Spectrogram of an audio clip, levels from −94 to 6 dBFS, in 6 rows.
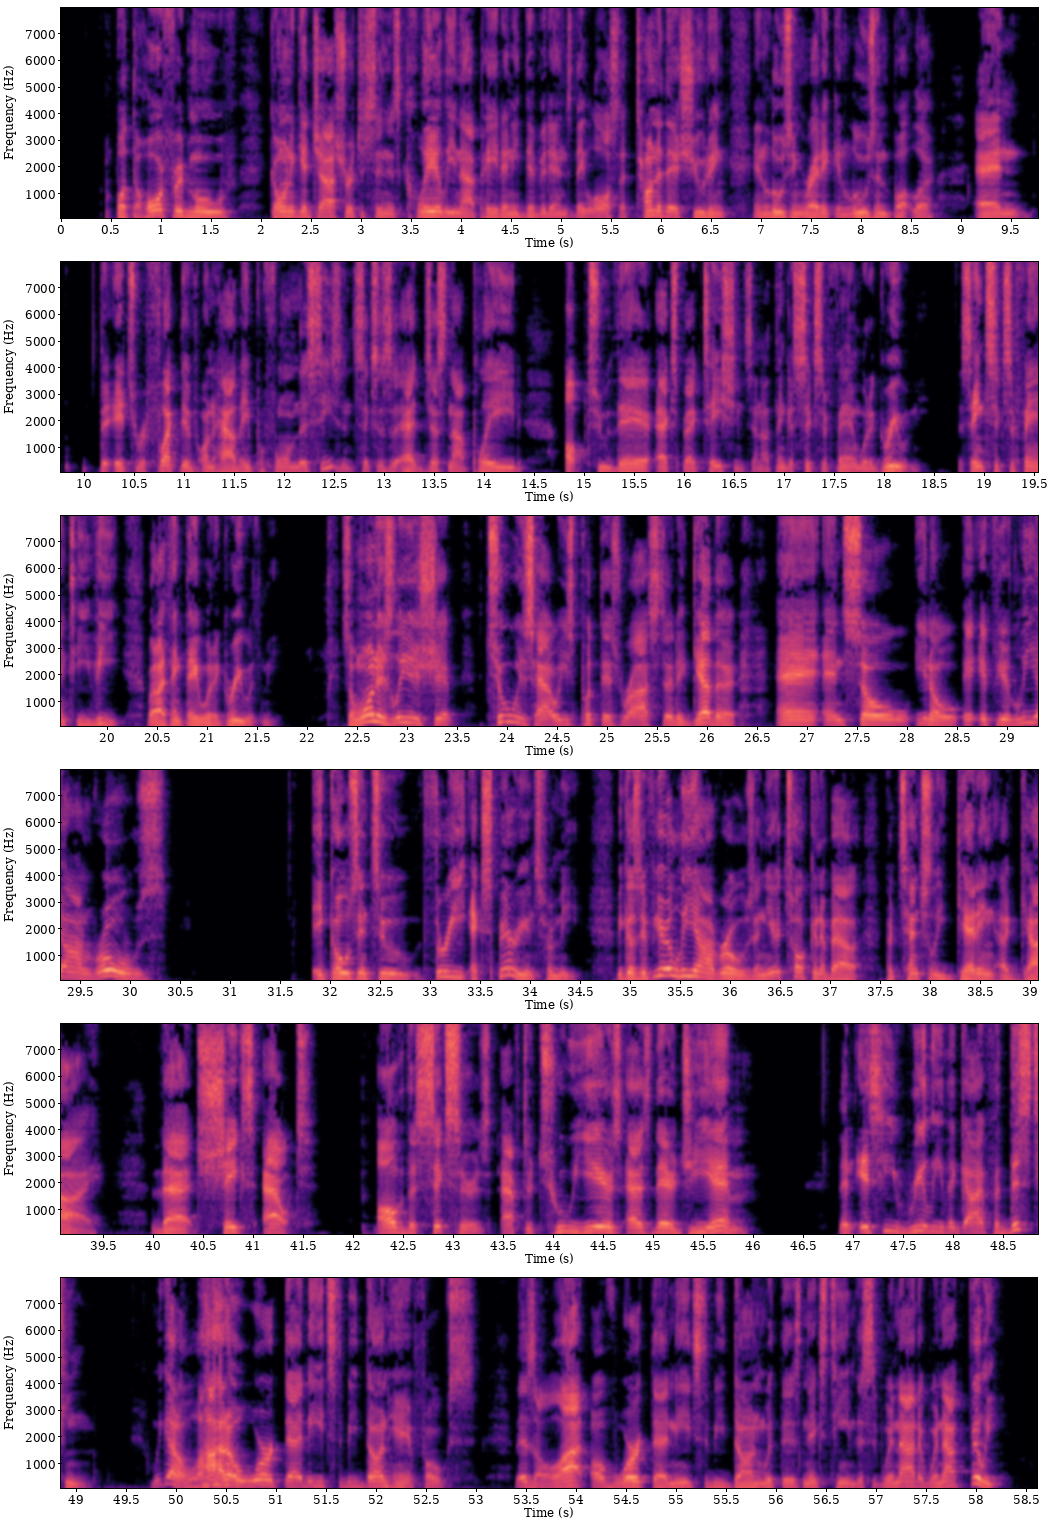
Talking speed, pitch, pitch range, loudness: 170 wpm, 145 Hz, 130-165 Hz, -25 LUFS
